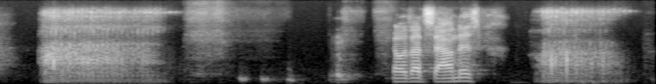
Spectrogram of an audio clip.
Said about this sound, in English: What is it? A cat snoring.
